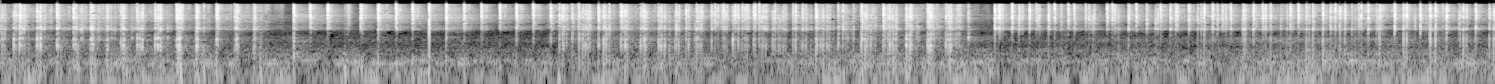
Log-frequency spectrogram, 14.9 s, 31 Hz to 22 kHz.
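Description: Long gold-painted nails fast-tap and scratch along the printed label side of a Black Silhouette metal aerosol hairspray can, a hollow, pressurized can held in the hands. The result is a dense run of rapid, crisp, bright clicks with very short ring over a steady scratchy hiss, centered near 2.4 kHz with almost no low end.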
